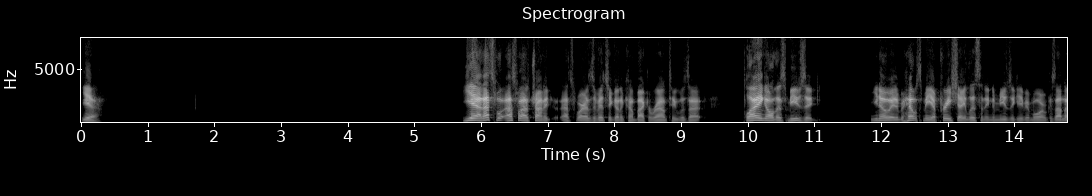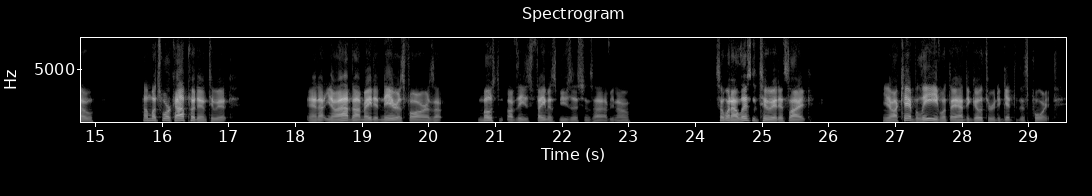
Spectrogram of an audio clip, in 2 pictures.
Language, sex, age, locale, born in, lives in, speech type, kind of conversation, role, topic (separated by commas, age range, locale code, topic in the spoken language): English, male, 50-54, en-US, United States, United States, conversation, podcast, guest, In what ways does music shape your everyday experiences and emotions?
